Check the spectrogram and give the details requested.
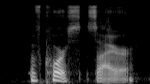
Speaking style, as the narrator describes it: he said stiffly

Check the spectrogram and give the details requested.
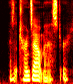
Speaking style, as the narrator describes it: he said dryly

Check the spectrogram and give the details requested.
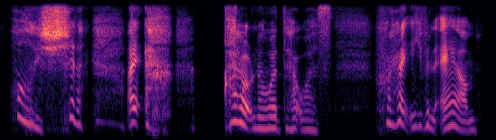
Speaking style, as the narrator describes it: she pants

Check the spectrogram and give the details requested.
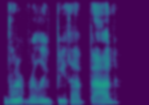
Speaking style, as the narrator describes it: He mutters

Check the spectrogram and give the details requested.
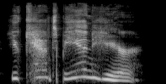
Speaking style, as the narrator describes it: she hisses

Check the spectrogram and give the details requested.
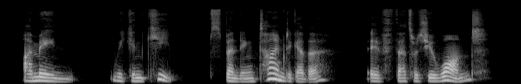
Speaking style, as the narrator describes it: Draco said, hesitantly

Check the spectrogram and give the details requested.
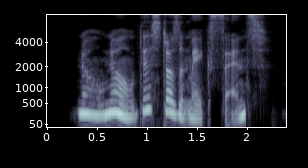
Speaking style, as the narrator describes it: Raphael murmured

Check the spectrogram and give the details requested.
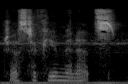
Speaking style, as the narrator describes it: Sam says quietly

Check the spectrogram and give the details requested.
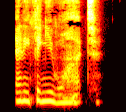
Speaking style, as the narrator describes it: Jim rasped

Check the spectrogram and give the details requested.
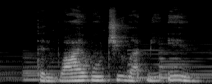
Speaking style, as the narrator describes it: he asks gently

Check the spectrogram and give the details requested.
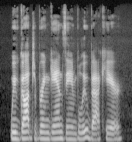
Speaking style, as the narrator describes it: Ronan says

